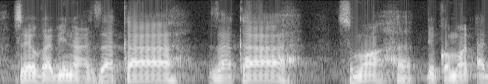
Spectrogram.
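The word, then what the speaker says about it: الزكاة: You know go stand and say wa yu'tuz zakat. You know go pronounce na ta. When you stop on top ta marbuta, you stop like say you stop now on top ha. So you go bina zakah small they come out at the end.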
